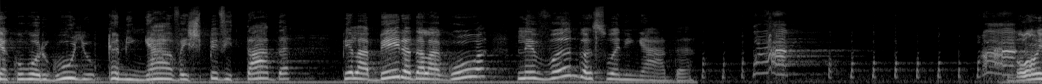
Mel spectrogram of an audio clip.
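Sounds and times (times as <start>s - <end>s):
speech: 0.0s - 7.1s, 10.1s - 10.4s
chickens clucking in a poultry yard: 7.0s - 10.4s.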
